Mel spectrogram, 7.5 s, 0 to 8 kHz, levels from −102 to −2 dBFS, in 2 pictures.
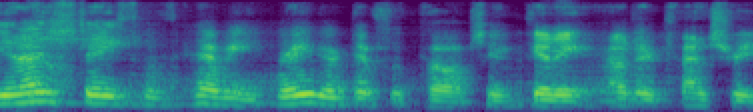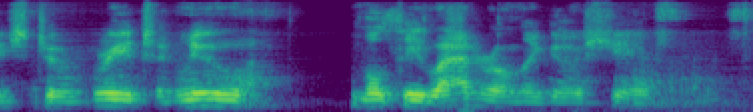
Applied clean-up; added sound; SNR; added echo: neural mask model DeepFilterNet 3.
